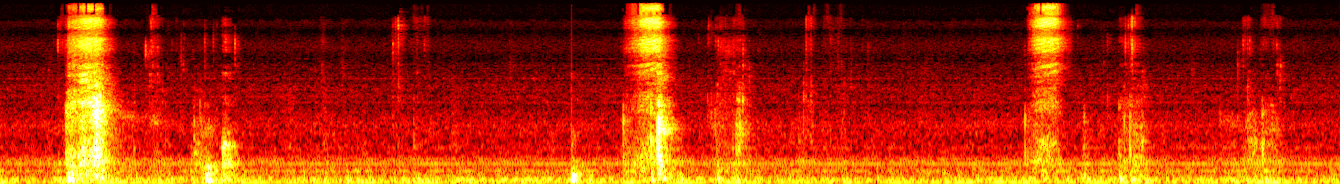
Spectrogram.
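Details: Shiba Inu dog reverse sneezing: loud snorting bursts with quieter follow-ups in a small room.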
